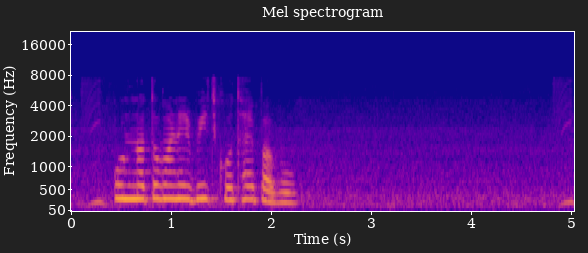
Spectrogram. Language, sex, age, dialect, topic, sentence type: Bengali, female, 25-30, Northern/Varendri, agriculture, question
